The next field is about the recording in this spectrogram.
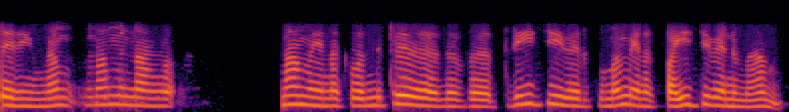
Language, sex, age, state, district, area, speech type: Tamil, female, 45-60, Tamil Nadu, Nilgiris, rural, conversation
